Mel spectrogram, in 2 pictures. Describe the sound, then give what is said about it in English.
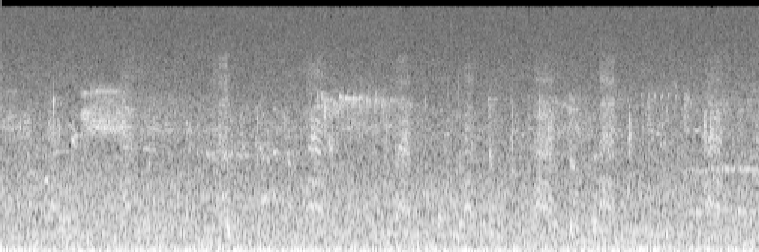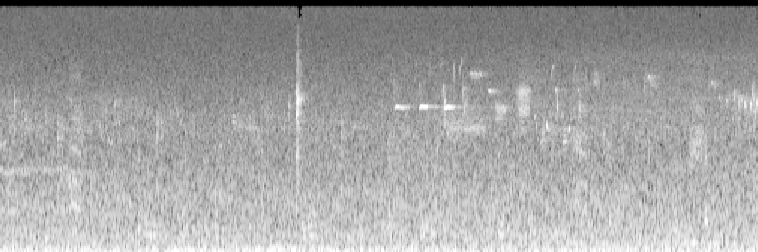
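A common gallinule gives a series of clucking, chattering calls, repeated over steady outdoor background noise with faint chirps of other birds, including a song sparrow, mixed in. “So that's the common gallinule.”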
